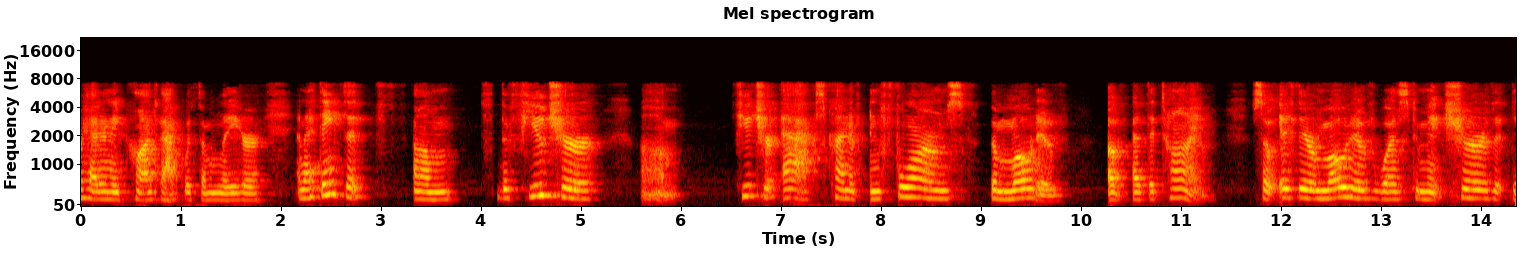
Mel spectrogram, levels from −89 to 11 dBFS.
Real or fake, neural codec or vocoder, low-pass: fake; codec, 16 kHz in and 24 kHz out, 2.2 kbps, FireRedTTS-2 codec; 7.2 kHz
